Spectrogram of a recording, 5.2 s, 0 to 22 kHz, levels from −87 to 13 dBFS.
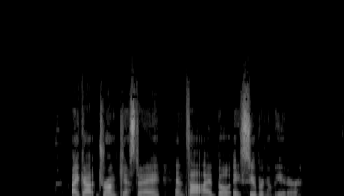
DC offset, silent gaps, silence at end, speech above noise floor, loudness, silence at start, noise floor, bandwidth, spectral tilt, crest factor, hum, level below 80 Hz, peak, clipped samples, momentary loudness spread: under 0.1%; none; 0.65 s; over 51 dB; -36 LUFS; 1.05 s; under -90 dBFS; 13.5 kHz; -1 dB/octave; 26 dB; none; -88 dBFS; -14 dBFS; under 0.1%; 17 LU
